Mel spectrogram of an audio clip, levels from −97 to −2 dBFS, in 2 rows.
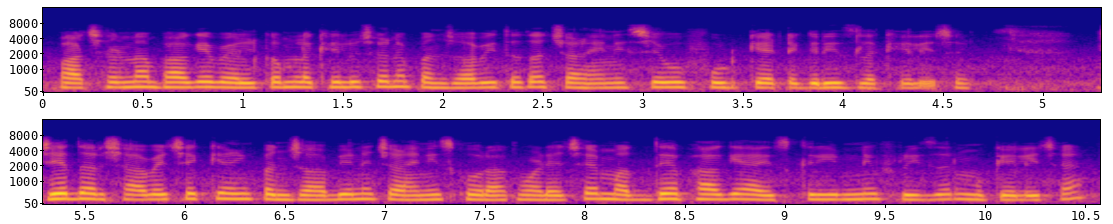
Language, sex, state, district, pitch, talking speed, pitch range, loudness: Gujarati, female, Gujarat, Valsad, 210 Hz, 175 wpm, 200-220 Hz, -19 LUFS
